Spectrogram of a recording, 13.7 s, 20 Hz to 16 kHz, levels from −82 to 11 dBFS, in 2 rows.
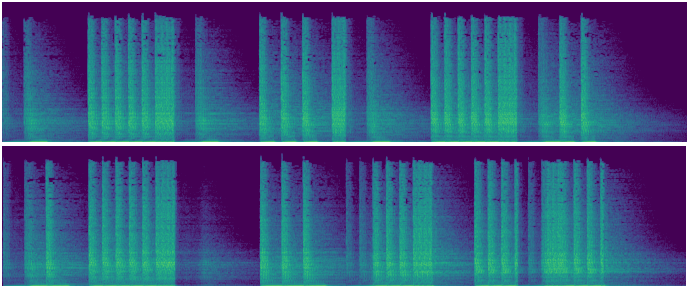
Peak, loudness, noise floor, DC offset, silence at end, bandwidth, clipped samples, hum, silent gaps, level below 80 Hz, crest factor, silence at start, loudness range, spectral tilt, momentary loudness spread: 0 dBFS; -15 LUFS; -51 dBFS; under 0.1%; 0.5 s; 15 kHz; under 0.1%; none; none; -20 dBFS; 16 dB; 0 s; 2 LU; -1 dB/octave; 11 LU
